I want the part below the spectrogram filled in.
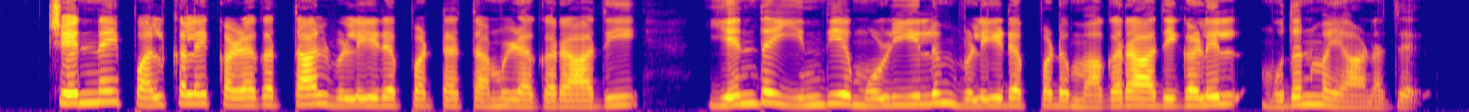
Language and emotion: Tamil, neutral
